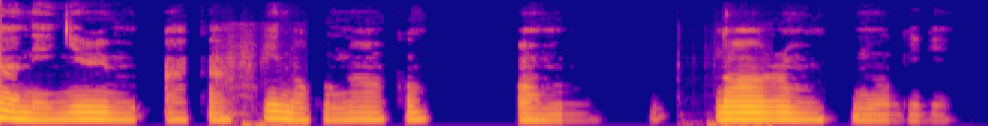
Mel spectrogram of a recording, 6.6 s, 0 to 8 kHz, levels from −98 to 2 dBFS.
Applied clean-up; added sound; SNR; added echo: neural mask model DeepFilterNet 3.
